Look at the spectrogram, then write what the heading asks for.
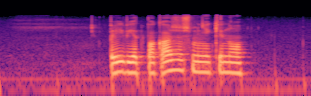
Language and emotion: Russian, sad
